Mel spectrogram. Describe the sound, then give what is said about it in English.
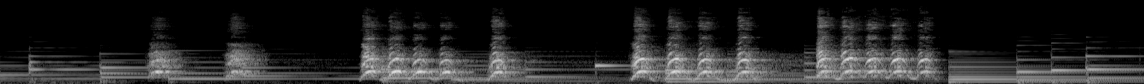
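A dog barks in many rapid bursts, loud sharp yips bunched into clusters with brief pauses between them, no voices present. “Dog.”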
